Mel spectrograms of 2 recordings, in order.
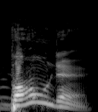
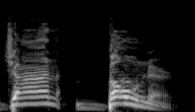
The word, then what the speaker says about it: Boehner: Eh, Boehner. John Boehner. It's Boner. It's John Boner.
